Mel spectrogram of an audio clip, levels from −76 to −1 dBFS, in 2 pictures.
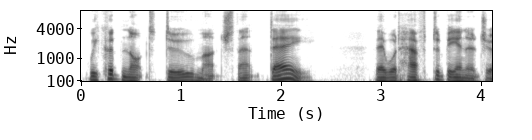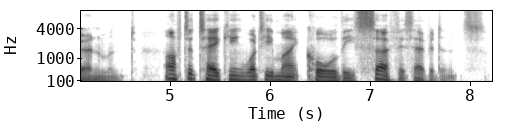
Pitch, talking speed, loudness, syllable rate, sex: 100 Hz, 170 wpm, -21 LUFS, 4.6 syllables/s, male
